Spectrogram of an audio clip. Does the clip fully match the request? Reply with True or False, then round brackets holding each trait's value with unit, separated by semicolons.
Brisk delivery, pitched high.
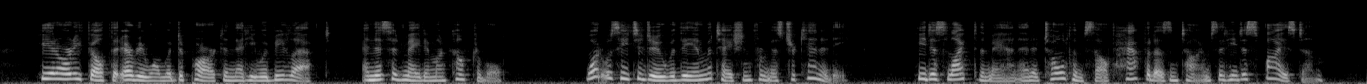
True (210 wpm; 205 Hz)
